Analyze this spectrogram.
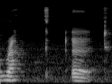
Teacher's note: Stress falls on the first syllable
